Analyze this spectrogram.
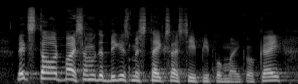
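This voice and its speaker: In a non-native accent, a man speaks with a high pitch and lively intonation. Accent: noticeable non-native accent, self-described. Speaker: fitness trainer. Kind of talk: tutorial. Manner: instructive, conversational.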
